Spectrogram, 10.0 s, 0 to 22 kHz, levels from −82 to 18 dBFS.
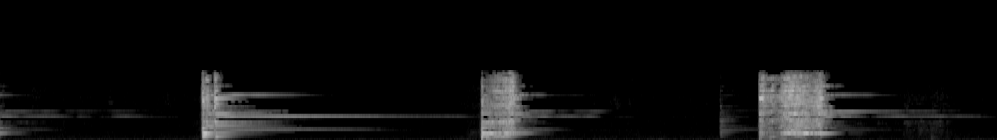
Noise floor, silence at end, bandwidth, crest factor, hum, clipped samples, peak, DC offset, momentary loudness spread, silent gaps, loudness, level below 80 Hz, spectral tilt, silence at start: -73 dBFS; 1.45 s; 11 kHz; 22 dB; none; under 0.1%; 0 dBFS; under 0.1%; 25 LU; none; -14 LUFS; under -90 dBFS; 5 dB/octave; 0 s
